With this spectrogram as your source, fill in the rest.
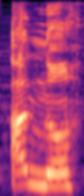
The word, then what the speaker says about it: anno: And this other word, one is pronounced anno, and the other one ano.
